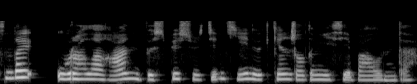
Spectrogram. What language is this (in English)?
Kazakh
